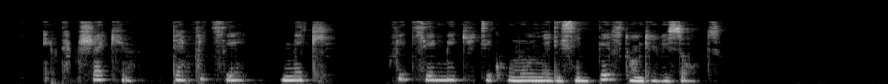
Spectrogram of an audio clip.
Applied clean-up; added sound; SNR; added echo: neural mask model DeepFilterNet 3.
